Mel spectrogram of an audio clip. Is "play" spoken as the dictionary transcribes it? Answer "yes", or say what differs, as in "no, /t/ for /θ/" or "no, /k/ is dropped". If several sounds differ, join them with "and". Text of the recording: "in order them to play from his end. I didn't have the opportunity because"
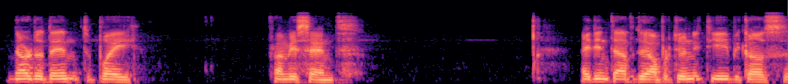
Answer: yes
